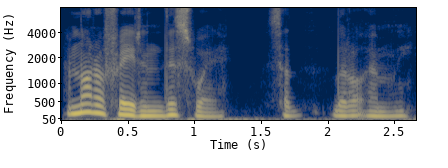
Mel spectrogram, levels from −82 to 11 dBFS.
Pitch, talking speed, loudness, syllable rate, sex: 140 Hz, 205 wpm, -17 LUFS, 5.7 syllables/s, male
